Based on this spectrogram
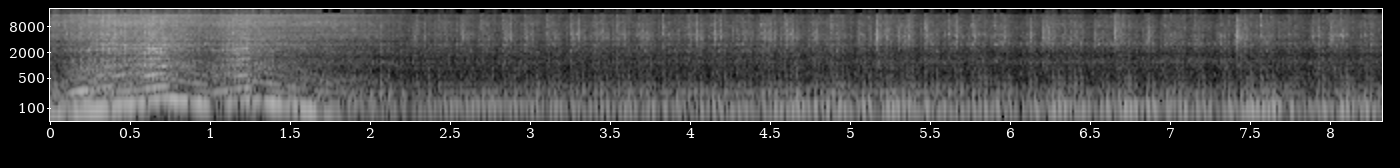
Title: Yamaha XJ750 engine knocking sound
